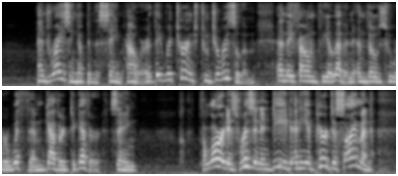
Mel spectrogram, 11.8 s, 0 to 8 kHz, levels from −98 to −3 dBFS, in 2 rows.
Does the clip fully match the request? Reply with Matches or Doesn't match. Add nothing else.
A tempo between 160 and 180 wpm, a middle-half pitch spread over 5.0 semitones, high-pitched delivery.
Doesn't match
